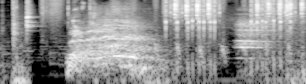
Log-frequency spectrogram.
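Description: Electronic zaps and crackles of magic bolts sound in quick bursts.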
